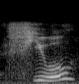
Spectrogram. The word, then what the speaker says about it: fuel: go to the word fuel right here fuel fuel fuel okay with an l okay all right keep practicing the l you want your tongue to touch the top of your mouth ooh fuel fuel okay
